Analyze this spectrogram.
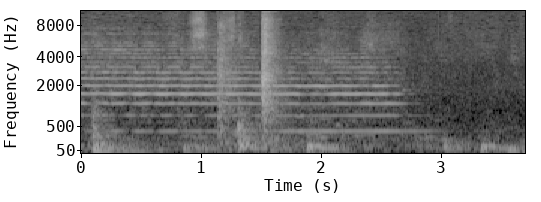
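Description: A violin plays a slow melody.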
